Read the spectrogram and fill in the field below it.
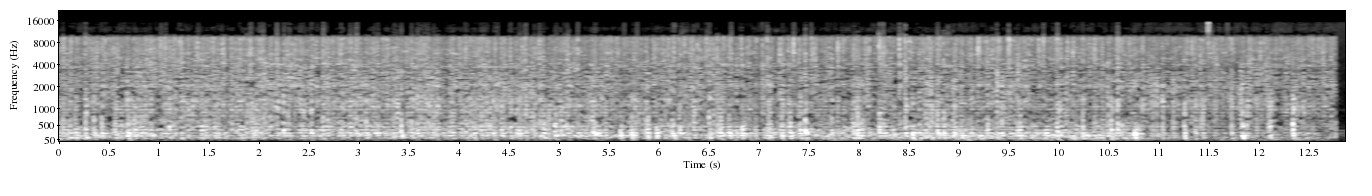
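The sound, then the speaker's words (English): A Cassini spacecraft recording of Saturn's outgoing ring plane crossing: a dense, steady roar of crackling static and rapid pops, loud throughout with no voices, cutting off abruptly at the end. “And here's the outgoing, going ring plane crossing.”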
